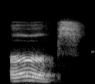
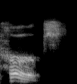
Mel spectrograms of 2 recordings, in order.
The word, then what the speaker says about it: herbs: english-speaking world they'll say herbs right they actually pronounce the h but uh particularly in u.s english we don't use that h sound uh for herbs um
